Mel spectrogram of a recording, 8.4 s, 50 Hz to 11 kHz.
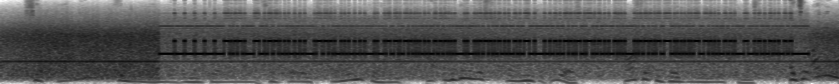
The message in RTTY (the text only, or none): OAH1E K1XZH Y84XS W09QP ZEW4S ZTFJO 8MWU8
